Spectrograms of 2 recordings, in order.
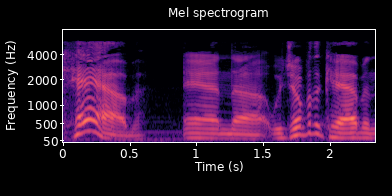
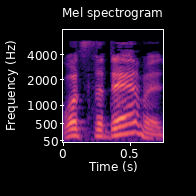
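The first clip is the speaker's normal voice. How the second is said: normal talking voice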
